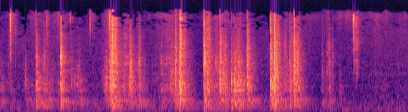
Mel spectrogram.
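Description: Hard plastic action-figure parts clicking and knocking as a sword is pulled from the figure's hand and handled with its connector piece: a string of sharp, separate clicks and taps.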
